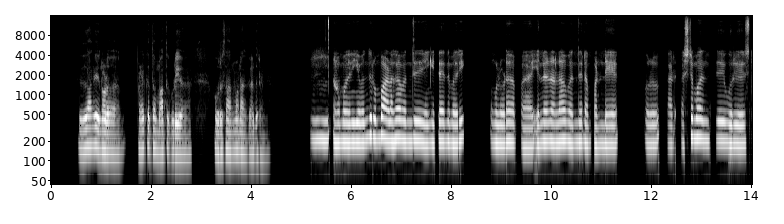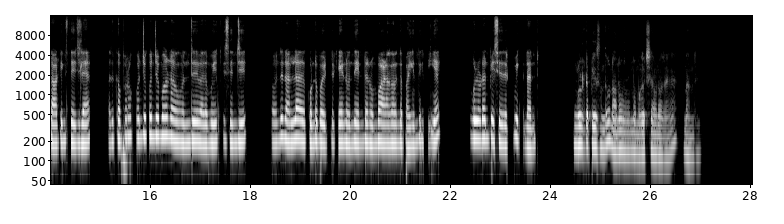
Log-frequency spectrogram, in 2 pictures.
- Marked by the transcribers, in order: inhale; other noise; "இருந்து" said as "இந்து"; in English: "ஸ்டார்ட்டிங் ஸ்டேஜில"
- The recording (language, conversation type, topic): Tamil, podcast, மாறாத பழக்கத்தை மாற்ற ஆசை வந்தா ஆரம்பம் எப்படி?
